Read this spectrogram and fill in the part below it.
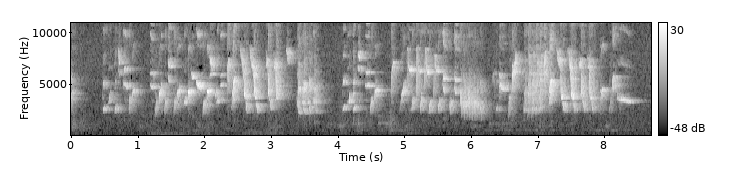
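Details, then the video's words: European goldfinch pouring out a long, fast song meant for teaching goldfinches to sing: cascades of tinkling chirps, buzzy trills and slurred whistles in several loud phrases with short gaps. "بتبتة جد مهمة لتحفيظ و تحفيز طيور الحسون على التغريذ"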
